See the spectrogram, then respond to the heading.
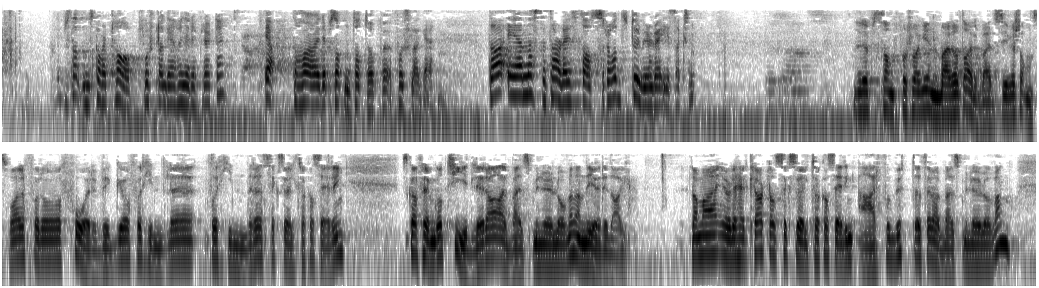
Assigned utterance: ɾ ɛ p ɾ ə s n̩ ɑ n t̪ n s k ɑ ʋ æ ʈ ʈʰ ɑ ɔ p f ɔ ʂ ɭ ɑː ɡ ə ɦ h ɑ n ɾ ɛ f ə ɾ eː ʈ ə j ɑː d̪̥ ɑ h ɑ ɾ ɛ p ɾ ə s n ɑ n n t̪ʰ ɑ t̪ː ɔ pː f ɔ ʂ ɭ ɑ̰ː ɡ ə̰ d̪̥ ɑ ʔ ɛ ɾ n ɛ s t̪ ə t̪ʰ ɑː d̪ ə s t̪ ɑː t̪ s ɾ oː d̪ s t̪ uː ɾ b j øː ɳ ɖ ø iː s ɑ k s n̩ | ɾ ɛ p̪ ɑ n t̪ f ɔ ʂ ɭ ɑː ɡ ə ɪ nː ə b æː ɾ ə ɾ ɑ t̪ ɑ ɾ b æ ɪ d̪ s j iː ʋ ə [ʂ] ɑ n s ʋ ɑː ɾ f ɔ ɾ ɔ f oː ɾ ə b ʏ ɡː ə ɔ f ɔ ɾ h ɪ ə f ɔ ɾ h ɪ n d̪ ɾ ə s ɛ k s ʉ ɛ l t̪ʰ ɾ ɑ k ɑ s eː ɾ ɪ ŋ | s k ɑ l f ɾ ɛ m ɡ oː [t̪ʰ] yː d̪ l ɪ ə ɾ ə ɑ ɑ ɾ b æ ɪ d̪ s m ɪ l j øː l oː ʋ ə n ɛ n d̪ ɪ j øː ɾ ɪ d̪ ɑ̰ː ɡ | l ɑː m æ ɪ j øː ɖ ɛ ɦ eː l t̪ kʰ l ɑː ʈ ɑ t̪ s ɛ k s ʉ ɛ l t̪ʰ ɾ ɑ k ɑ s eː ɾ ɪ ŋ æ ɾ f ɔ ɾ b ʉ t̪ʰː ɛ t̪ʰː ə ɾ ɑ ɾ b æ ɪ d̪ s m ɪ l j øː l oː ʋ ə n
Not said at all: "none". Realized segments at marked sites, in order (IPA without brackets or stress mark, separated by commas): ʂ, t̪ʰ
